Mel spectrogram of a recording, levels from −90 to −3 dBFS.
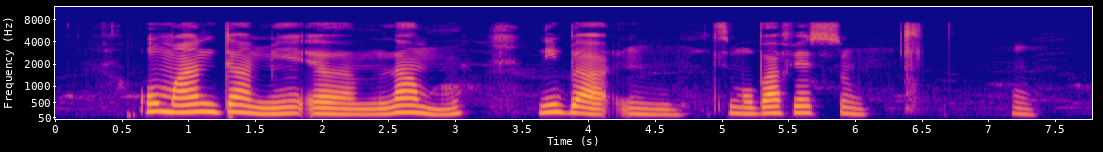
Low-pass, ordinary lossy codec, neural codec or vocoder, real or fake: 7.2 kHz; none; none; real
